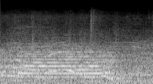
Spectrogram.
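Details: Cattle newly arrived at a livestock trading place in Indonesia: one long, steady, low moo with a slight wavering pitch, rising near the end, heard over a busy crowded background.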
